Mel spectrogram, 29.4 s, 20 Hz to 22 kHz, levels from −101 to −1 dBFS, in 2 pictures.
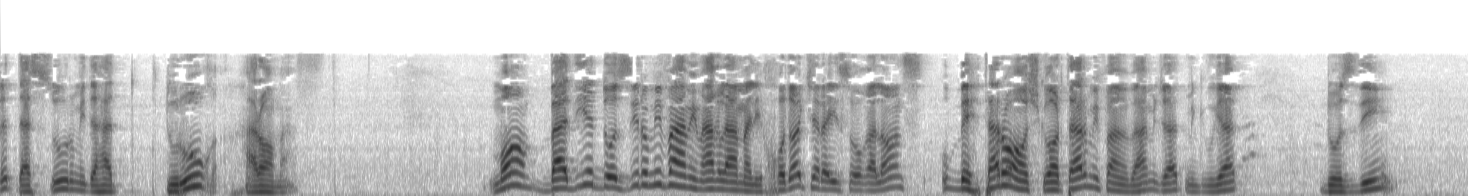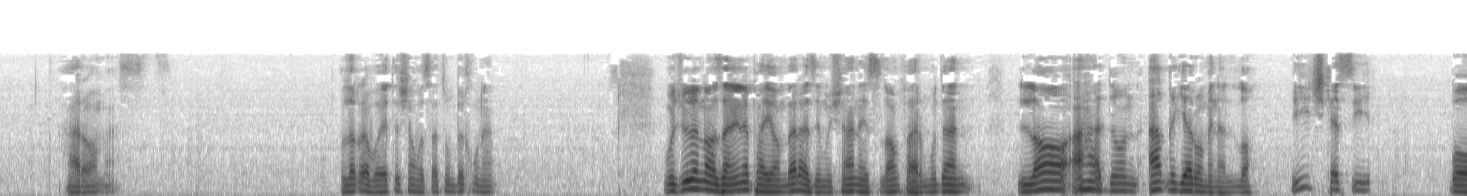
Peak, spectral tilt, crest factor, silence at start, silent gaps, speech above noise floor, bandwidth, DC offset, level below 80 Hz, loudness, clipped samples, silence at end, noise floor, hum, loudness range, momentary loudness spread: -10 dBFS; -5 dB/octave; 20 dB; 0 s; none; 34 dB; 7.4 kHz; under 0.1%; -60 dBFS; -28 LUFS; under 0.1%; 0 s; -62 dBFS; none; 11 LU; 15 LU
